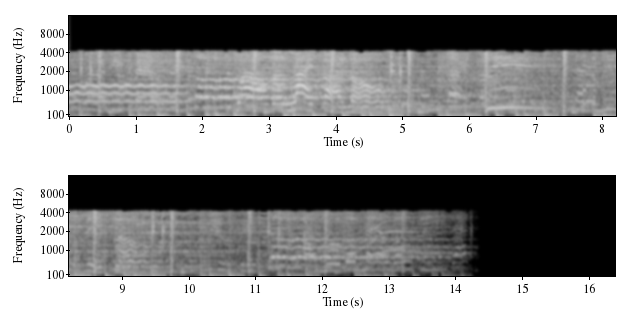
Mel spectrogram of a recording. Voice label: Natal Para Amiga Masculino; Telemensagens; Natal e Ano novo

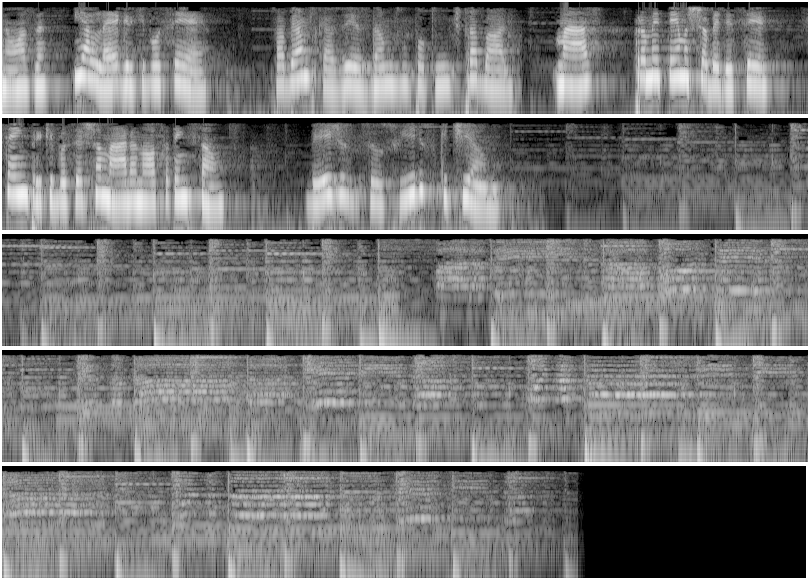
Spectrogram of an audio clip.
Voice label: Aniv. Pai Duas Vozes, Telemensagens; Aniversário Infantil

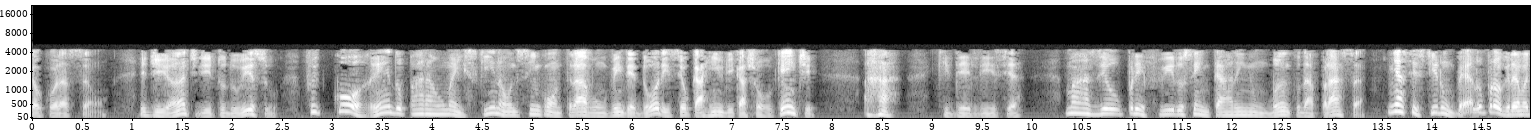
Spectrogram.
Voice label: Gozação AGRADECIMENTO A MENSAGEM M; masc; Telemensagens 2017; Engraçadas

